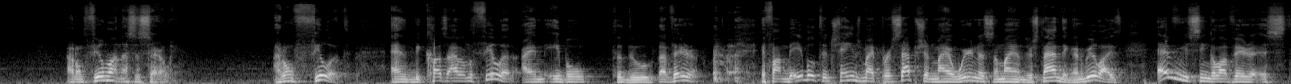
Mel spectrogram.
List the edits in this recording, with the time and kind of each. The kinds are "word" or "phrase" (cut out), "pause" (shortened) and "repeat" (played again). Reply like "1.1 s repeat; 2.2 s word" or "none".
6.6 s word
